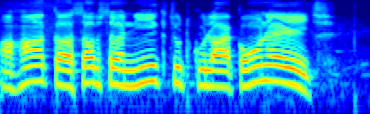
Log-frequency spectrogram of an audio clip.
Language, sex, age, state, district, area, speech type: Maithili, male, 45-60, Bihar, Darbhanga, rural, read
